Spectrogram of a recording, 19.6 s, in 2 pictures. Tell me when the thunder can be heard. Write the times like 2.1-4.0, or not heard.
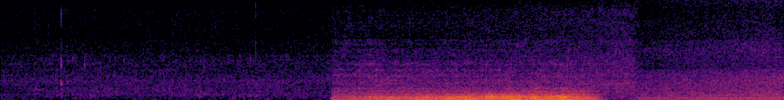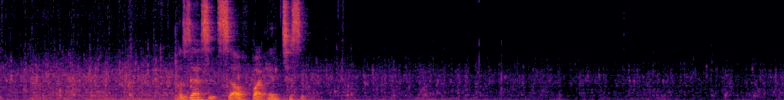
4.1-7.5.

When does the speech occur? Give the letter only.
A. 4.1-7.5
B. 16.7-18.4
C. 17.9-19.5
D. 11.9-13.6
D.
